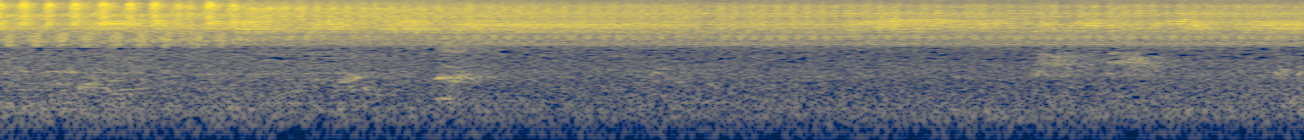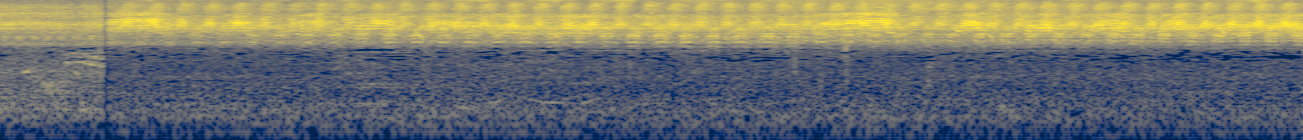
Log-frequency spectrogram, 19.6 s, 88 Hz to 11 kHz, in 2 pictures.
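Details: Minmin cicada chorus recorded live at a shrine in Ota Ward, Tokyo, using a Sony PCM-M10: shrill pulsating buzz throughout, shifting to a brighter, more intense throb midway, with occasional faint low sounds beneath.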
